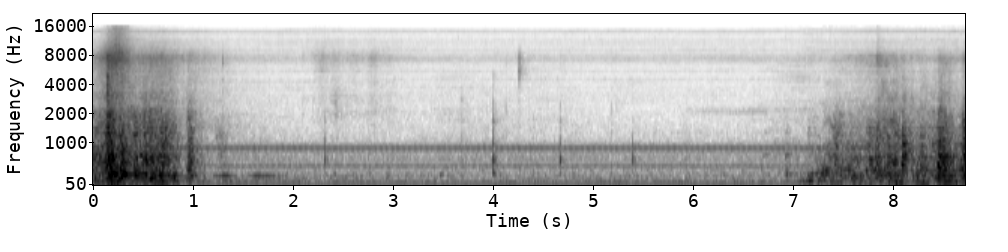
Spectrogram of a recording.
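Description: A front-loading washing machine drum turns, tumbling wet laundry with a swishing rumble.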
